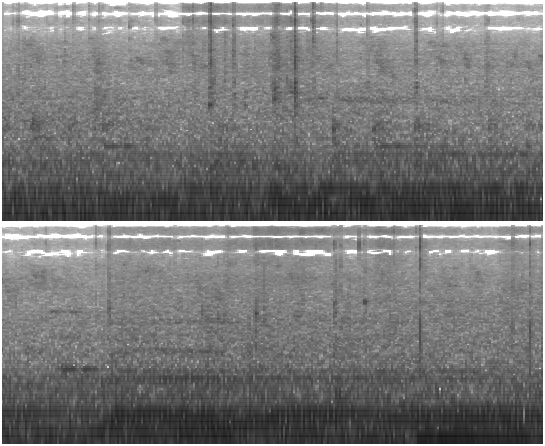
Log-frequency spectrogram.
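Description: Steady low hum of the drive motor turning a chain-driven charcoal rotisserie, with scattered faint crackles and clicks. The hum gets a little louder about seven seconds in.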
